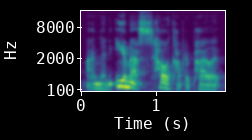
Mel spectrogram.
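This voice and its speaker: A woman hosting a casual motivational podcast, speaking conversationally and earnestly, slightly raspy from a chest cold. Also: deep voice, fast talker. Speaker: podcast host.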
